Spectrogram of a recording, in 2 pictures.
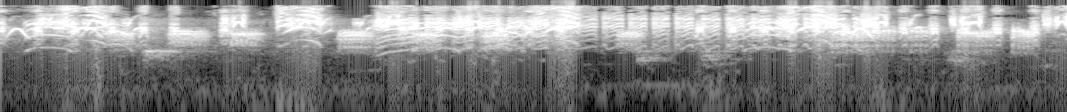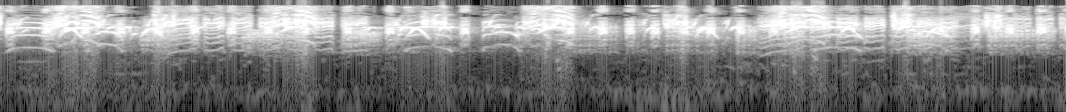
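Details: Small birds in a lure recording used for trapping: a dense, continuous chorus of high, squeaky chirps, many arched, rising-and-falling notes overlapping without pause from several callers.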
